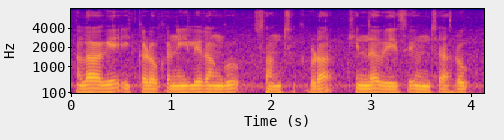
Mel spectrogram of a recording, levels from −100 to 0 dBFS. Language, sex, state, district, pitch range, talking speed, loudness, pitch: Telugu, male, Telangana, Mahabubabad, 110-120 Hz, 130 wpm, -18 LUFS, 115 Hz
